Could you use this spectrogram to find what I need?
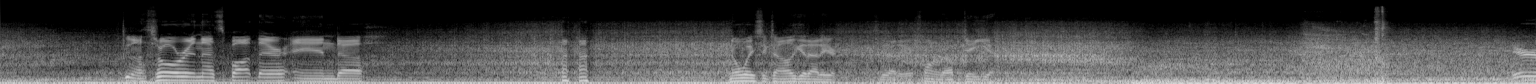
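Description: A truck's diesel engine idles with a low, steady rumble.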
